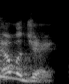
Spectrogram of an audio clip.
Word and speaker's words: Ellijay: I'm at the most beautiful RV resort we've been to, Tolona Ridge RV Resort, located in, how do you say, is it LJ? – LJ.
